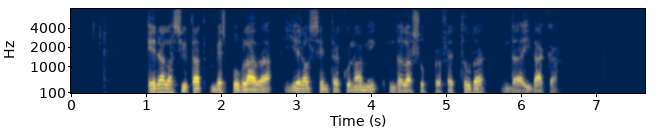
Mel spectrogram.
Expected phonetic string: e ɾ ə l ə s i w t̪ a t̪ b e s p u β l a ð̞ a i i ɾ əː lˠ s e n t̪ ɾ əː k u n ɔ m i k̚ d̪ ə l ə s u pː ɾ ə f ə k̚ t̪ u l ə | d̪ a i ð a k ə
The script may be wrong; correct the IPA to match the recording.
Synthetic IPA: e ɾ ə l ə s i w t̪ a t̪ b e s p u β l a ð̞ ə i e ɾ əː lˠ s e n t̪ ɾ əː k u n ɔ m i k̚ d̪ ə l ə s u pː ɾ ə f ə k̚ t̪ u ɾ ə | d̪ ə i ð a k ə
